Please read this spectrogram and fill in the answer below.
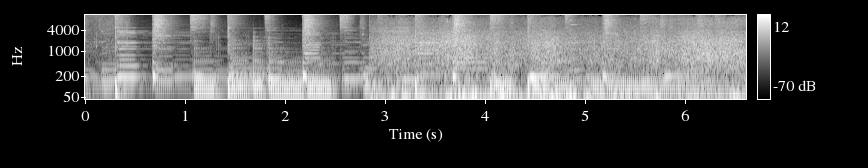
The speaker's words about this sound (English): On this very, very windy day. Oh, I have come down to a fantastic beach to do some panorama 617 photography.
